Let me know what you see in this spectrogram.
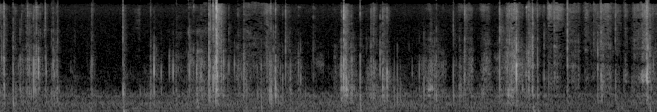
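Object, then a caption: Clear vinyl zippered cosmetic bag. Long fingernails rapidly tap and scratch the clear PVC vinyl of a medium zippered makeup bag with black trim, which holds makeup items such as pencils and a sponge, as it is held up and handled. The sound is quiet and crinkly, with quick, dry clicks and scratches over a soft, steady low rumble. Each tap dies away almost at once.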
